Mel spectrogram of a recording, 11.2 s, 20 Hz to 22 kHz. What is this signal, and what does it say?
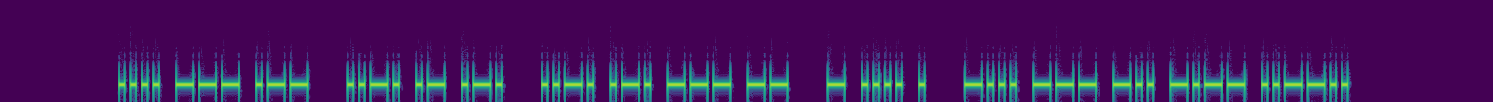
Morse code, heard as a keyed tone, about 28 wpm, 700 Hz. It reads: HOW FAR FROM THE BODY?
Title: Sentences from Top 400 Words 28wpm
